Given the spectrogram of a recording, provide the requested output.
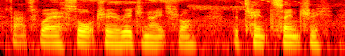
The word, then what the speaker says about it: Sawtry: sry throughout it didn't actually get called sry um or anything sounding like sry I think it's S A wtr we e sorry in the 1600s prior to that it probably would have been pronounced differently but we will call it sry otherwise it gets uh very confusing so that's where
